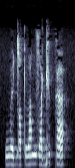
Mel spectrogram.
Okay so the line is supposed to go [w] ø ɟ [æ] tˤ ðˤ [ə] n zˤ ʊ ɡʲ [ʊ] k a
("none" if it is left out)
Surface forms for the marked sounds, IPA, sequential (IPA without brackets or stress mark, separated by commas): w, œ, ə, u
